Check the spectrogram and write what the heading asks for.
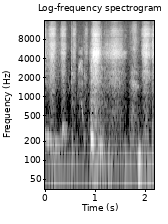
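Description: Stifled laughter from a person holding a mouthful of water: short snorting breaths through the nose and brief muffled laughs in quick puffs.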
